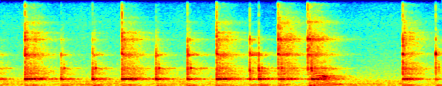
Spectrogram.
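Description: Wooden stick (tattukazhi) beating a wooden block (tattu palagai): sharp, ringing strikes about three a second, keeping the tishra gati (three-count) time for the Alarippu.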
